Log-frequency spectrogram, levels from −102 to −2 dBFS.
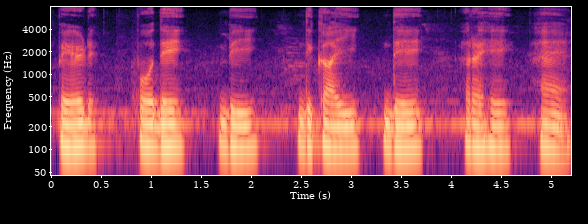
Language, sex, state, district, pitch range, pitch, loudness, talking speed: Hindi, male, Rajasthan, Jaipur, 105-110 Hz, 110 Hz, -17 LUFS, 80 wpm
